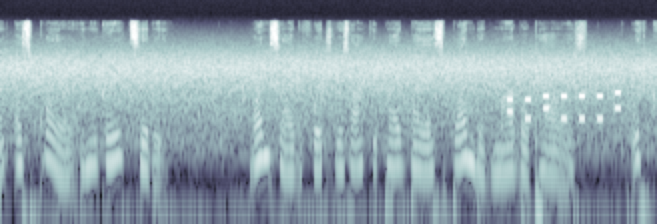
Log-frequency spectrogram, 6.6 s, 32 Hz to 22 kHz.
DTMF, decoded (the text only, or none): 710222#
